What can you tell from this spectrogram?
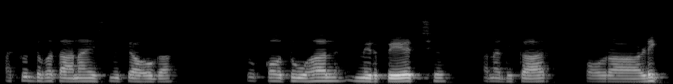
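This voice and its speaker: Guy teaching a spelling quiz, kinda high flat voice, calls viewers buddies, reads options slowly. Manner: informal, addresses viewers as friends. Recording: tinny phone-like sound.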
